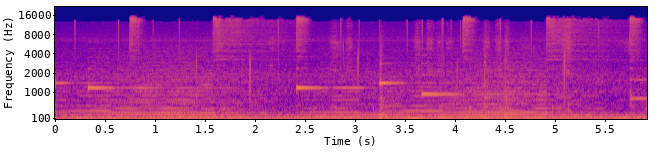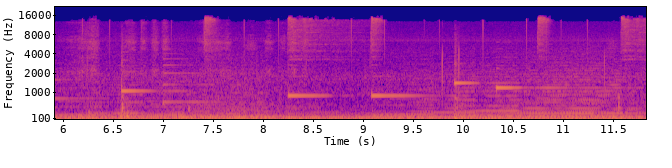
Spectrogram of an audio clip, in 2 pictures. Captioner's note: pencil scritching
